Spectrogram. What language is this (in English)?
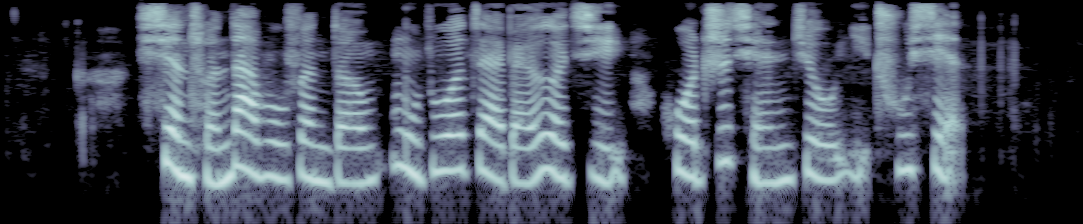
Chinese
